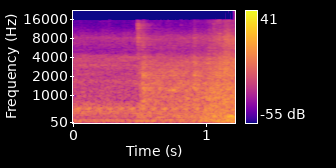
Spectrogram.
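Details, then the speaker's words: Hino Lohan diesel truck, previously heavy starter cranking in the morning or after long parking, after cleaning the dirty battery terminal clamps and tightening the clamp bolts: a short crank, then the engine catches at once and runs steadily; a normal start. "jadi untuk mobil dia langsung mau hidup Mas Bro ya"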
